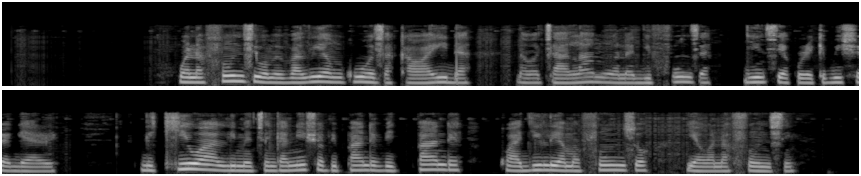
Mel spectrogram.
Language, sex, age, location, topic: Swahili, female, 18-24, Dar es Salaam, education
